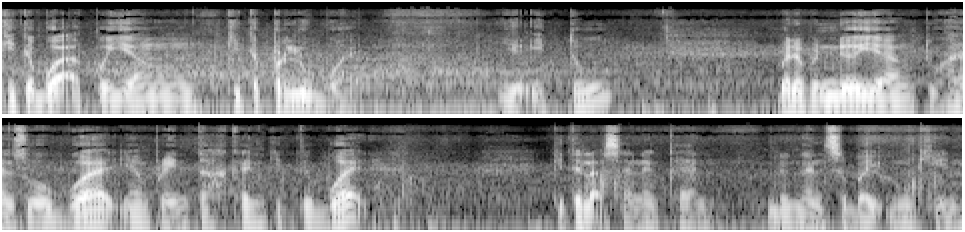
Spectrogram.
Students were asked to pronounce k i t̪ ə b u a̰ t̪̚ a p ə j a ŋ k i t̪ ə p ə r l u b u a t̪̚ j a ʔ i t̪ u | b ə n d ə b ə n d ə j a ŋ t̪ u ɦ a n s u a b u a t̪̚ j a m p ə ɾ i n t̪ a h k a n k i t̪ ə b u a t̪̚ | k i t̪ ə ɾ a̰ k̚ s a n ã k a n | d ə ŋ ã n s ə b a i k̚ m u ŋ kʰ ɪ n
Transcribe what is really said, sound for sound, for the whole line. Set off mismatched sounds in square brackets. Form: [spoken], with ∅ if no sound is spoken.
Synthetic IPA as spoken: k i t̪ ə b u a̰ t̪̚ a p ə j a ŋ k i t̪ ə p ə r l u b u a t̪̚ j a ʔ i t̪ u | b ə n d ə b ə n d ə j a ŋ t̪ u ɦ a n s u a b u a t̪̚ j a [ŋ] p ə ɾ i n t̪ a h k a n k i t̪ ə b u a t̪̚ | k i t̪ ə [l] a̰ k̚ s a n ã k a n | d ə ŋ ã n s ə b a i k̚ m u ŋ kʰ ɪ n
